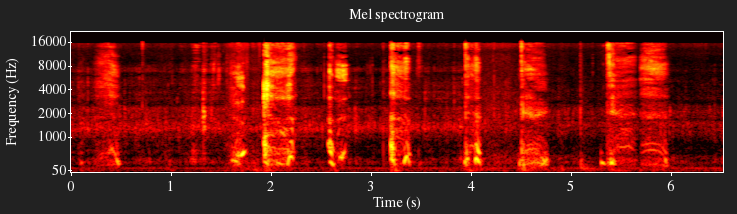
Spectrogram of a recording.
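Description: A woman coughing and gasping in a dozen or so short, uneven bursts over a faint steady background ambience.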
